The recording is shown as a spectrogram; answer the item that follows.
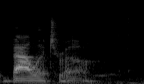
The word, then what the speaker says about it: Balatro: Sorry, Balatro is how it is actually pronounced, as I have been informed.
